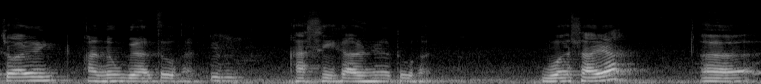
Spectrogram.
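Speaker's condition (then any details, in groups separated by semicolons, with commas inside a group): Cerebral palsy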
